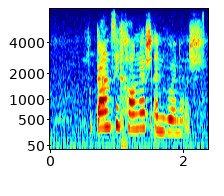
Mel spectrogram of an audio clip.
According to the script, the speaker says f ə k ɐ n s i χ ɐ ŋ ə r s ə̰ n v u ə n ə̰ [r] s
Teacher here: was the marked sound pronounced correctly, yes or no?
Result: yes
